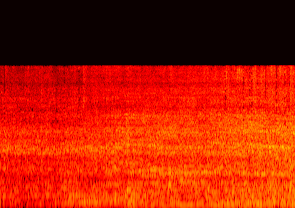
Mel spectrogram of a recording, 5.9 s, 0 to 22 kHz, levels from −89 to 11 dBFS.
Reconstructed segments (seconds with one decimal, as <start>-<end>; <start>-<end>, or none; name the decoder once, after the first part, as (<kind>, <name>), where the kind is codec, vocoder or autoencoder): 1.6-4.2 (codec, SNAC)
